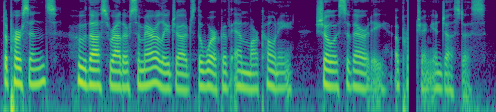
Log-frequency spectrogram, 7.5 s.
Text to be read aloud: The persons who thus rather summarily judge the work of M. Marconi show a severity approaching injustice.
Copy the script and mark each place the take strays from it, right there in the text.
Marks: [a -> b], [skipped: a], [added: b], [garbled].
The persons who thus rather summarily judge the work of M. Marconi show a severity approaching injustice.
